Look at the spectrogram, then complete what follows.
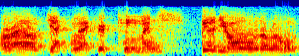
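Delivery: plain reading voice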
